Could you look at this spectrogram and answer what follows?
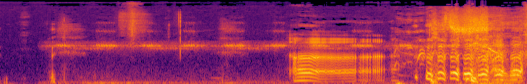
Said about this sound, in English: Somebody edited in cricket noises.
